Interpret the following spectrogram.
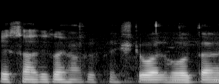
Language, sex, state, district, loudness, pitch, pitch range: Hindi, male, Jharkhand, Deoghar, -17 LUFS, 110 Hz, 110-115 Hz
